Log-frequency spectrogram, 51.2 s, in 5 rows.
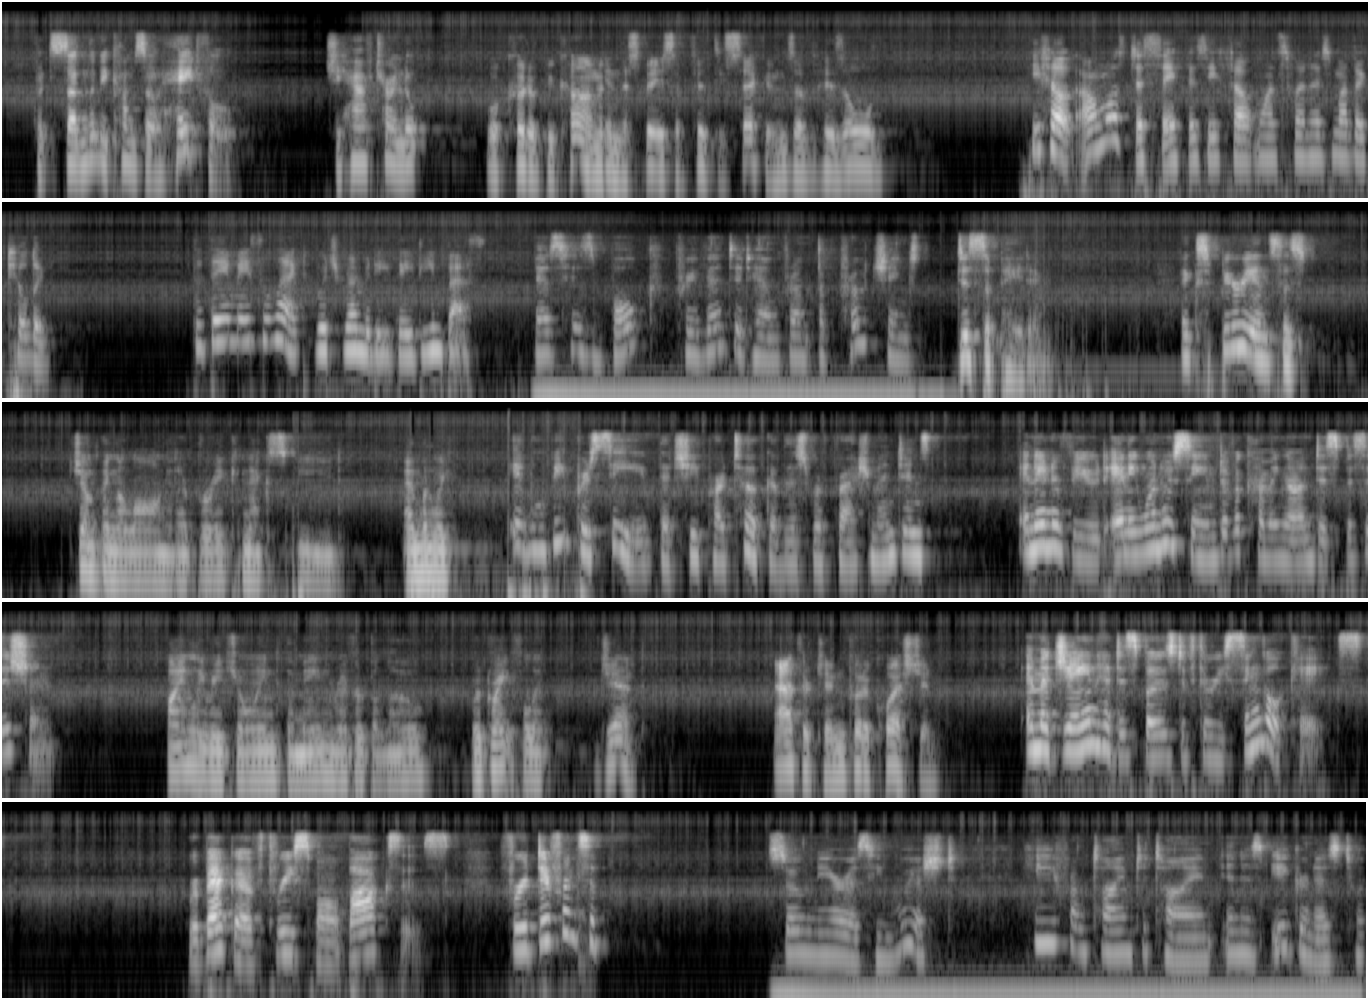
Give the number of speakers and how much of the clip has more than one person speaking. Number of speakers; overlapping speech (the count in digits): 9, no overlap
